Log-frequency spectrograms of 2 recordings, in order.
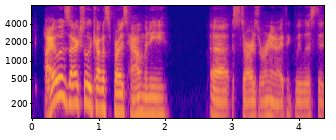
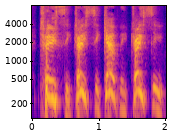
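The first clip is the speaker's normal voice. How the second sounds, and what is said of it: Shouted imitation of an actor's voice. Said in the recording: “Al Pacino just screams the whole time ... he is screaming the whole time ... Really good impression.”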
